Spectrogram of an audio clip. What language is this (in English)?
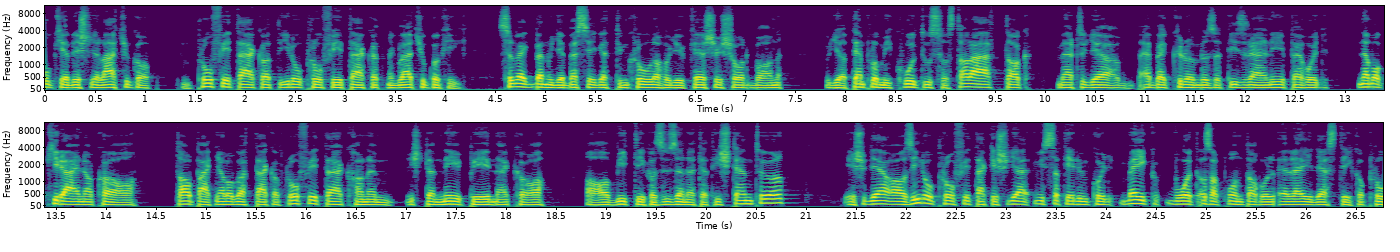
Hungarian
